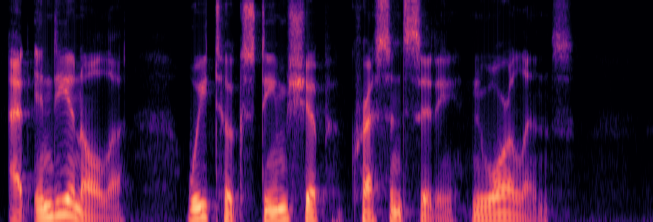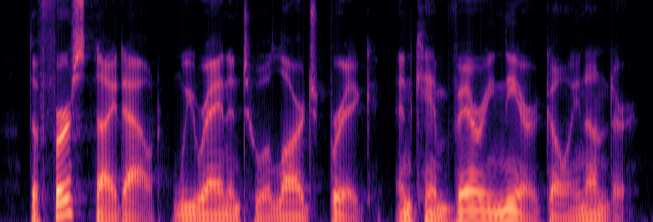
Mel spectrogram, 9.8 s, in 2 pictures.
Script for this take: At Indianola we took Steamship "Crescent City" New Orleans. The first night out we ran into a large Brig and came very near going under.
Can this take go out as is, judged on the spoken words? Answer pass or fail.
pass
